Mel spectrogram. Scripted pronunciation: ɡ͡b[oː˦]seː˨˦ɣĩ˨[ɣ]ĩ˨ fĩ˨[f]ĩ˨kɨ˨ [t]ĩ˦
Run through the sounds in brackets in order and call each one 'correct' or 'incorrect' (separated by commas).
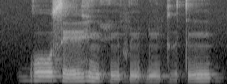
correct, incorrect, incorrect, correct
